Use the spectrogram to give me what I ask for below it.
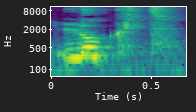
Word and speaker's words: looked: Vous entendez bien le son T que je fais à la fin, looked. Looked. D'accord? Et je ne veux pas entendre looked. D'accord? Je ne veux pas l'entendre parce que c'est faux.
